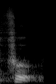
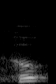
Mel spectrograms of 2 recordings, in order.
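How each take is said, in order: First: The syllable begins with an f sound. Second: The syllable begins with an h sound. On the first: "actually, mainly fu" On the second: "can be pronounced as, as uh, hu or fu"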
